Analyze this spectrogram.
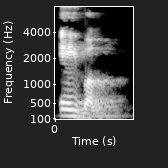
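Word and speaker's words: able: আই এম এবল টু do this work and হি ইজ এবল টু do this work, like that. So এটা এবল হবে না, এটা হবে এইবল, এইবল, এইবল, like that.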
